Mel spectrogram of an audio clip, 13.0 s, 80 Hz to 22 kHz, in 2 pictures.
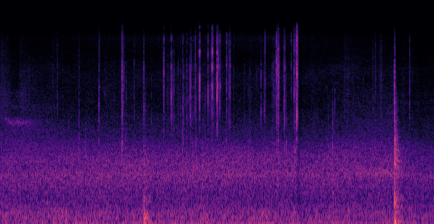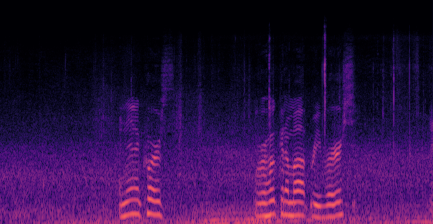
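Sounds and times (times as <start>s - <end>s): steady background noise: 0.0s - 13.0s
carabiners clinking: 1.8s - 4.5s.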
